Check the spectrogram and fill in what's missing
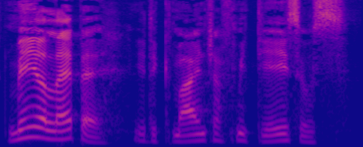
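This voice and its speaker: Man, Swiss German accent, preacher, sermon, lively storytelling, mid pitch. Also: moderate pace. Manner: lively storytelling, acting out voices.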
